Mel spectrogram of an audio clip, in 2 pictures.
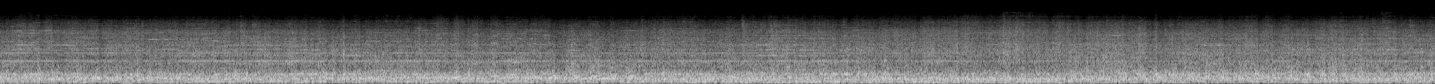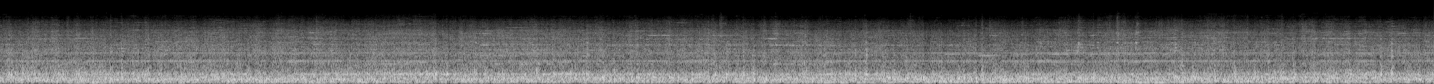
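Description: Double-stack container cars of a BNSF freight train rolling past at a grade crossing: a steady rumble of wheels on rail with clickety-clack over the rail joints and a few faint, steady high-pitched tones on top.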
